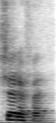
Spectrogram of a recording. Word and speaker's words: şerefe: Jeżeli chcemy wznieść toast i powiedzieć 'na zdrowie' to w takim przypadku mówimy: şerefe (czyt. szerefe) Z kolei jeżeli ktoś kichnie i chcemy mu życzyć zdrowia to możemy powiedzieć: çok yaşa (czyt.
